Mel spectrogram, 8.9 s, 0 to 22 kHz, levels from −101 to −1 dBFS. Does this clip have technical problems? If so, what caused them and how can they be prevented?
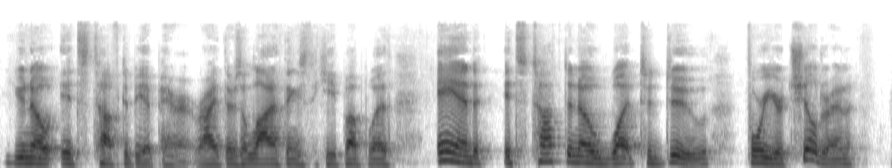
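No, there's nothing wrong to hear here; the speech has simply come over a call connection, where the codec tops the sound out at around 12 kHz, just as an Opus call link normally would.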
